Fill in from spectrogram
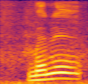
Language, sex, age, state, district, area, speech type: Urdu, male, 30-45, Uttar Pradesh, Mau, urban, spontaneous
